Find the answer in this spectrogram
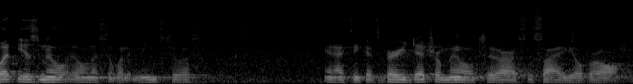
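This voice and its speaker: A man speaks at a fairly quick pace with a fairly low pitch. The room has audible echo and noticeable background noise. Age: 60s. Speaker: audience member asking a question. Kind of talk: public Q&A remarks. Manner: halting.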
